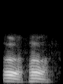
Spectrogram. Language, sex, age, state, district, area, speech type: Marathi, male, 18-30, Maharashtra, Osmanabad, rural, conversation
